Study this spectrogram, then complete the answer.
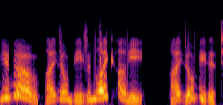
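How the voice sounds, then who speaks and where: A man puts on a character voice at an extremely high pitch, swinging very widely in pitch at a moderate pace. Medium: short film. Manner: petulant, self-important.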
